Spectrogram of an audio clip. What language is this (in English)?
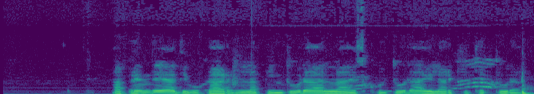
Spanish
